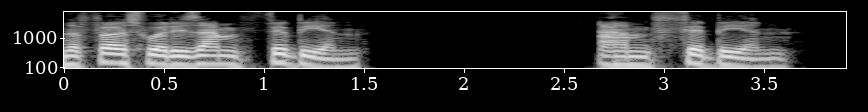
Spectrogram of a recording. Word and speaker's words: amphibian: first word is amphibian amphibian notice the stress on the middle syllable amphib amphibian they're animals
